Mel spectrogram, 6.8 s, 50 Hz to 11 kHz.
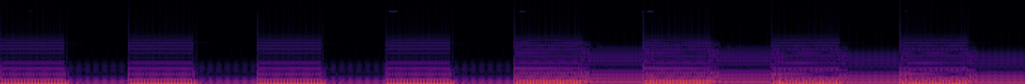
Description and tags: hl2 140bpm
A simple loop made today. :) No VSTi or VST, just a sample generated by Wolfram Mathematica.
4-beat, loop, synth, bass, 140-bpm, simple, 140bpm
